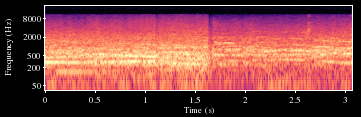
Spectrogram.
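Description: Four race cars in a sim racing game climb toward turn 7 of the Singapore street circuit, their engines blending into a steady, loud, high-pitched drone with a layered harmonic whine that holds for the whole stretch.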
